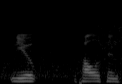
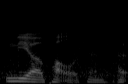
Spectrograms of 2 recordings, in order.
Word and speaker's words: Neapolitan: Or is it Wait, is it Neapolitan ice cream sandwich? Neopolitan ice cream. And we're doing sandwich as well. Oh, Neapolitan. I'm pronouncing that wrong.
